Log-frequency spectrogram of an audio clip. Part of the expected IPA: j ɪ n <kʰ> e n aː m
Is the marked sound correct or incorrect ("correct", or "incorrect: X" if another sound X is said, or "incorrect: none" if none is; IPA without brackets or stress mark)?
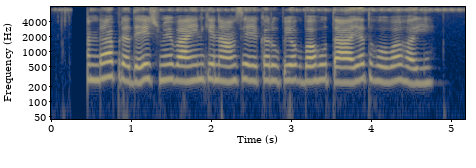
incorrect: k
